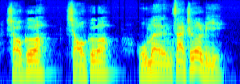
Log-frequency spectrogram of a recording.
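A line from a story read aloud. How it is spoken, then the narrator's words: Loud. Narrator (Chinese): 王承恩又高声道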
